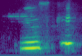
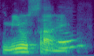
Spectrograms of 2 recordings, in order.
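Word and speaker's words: Musci: Pronunciation is very important. It's called? Muski? No, no. Muski, muski nahi lagane ka. It's musai.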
